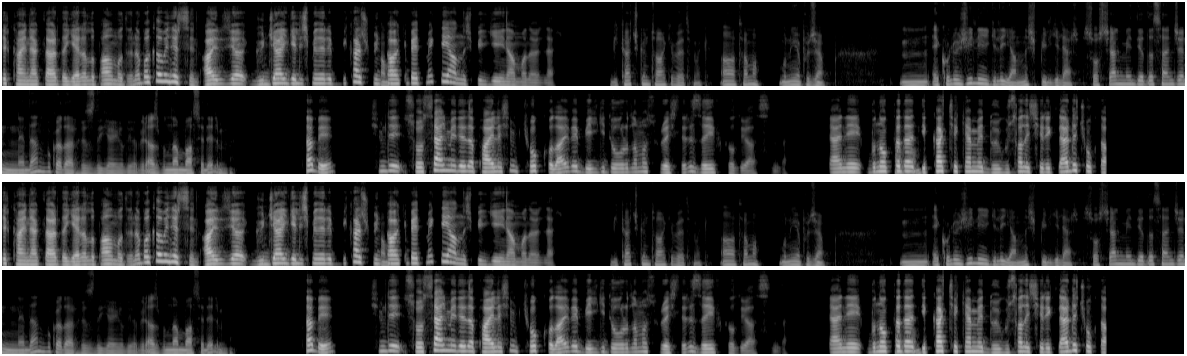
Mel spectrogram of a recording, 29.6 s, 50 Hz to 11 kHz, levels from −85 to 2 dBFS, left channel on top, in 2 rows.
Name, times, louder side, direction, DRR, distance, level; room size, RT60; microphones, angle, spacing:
voice 1, 0.0-6.9 18.6-18.9 19.5-24.3 25.1-26.2 26.5-28.6, right 1 dB, 10° right, 0.5 m, -30 dB
voice 2, 7.6-10.3 11.2-17.6 25.9-26.3, left 1 dB, 25° left, 1.1 m, -40 dB
head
